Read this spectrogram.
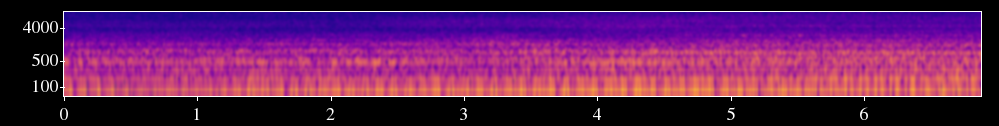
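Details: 3UZ V8 swapped into a Subaru BRZ on a Haltech ECU: lumpy idle with a repeating dropped beat as one cylinder misfires even after moving a known-good coil to it. Wiring suspected but already checked.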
